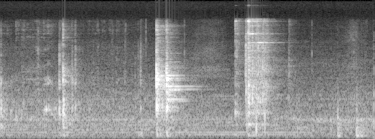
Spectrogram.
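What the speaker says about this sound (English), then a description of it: "I'll just kind of stir these together a bit." A utensil stirs a cheese mixture in a bowl, producing a few soft clinks and scrapes spaced irregularly, with two louder clatters against a quiet kitchen background.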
